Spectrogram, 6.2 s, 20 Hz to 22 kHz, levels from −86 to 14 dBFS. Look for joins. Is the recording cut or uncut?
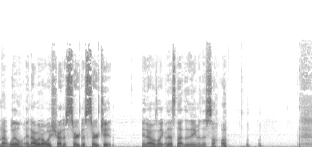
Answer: cut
